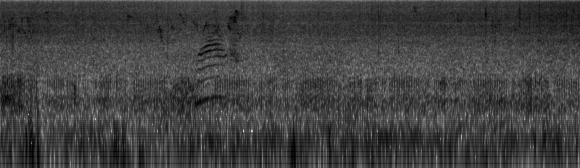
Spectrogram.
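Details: Ginger cat family on someone's knees in autumn, the mother purring as she feeds her kittens: a soft low rumble throughout and a single brief rising mew near the middle.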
